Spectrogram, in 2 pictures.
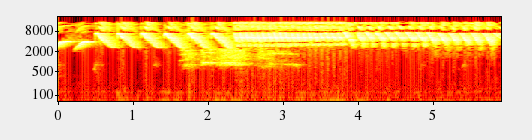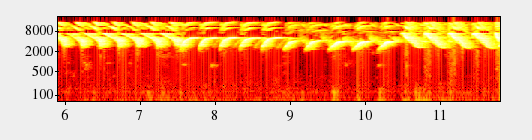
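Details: F1 Scotch Fancy canary brought from Yogyakarta to Bengkulu to serve as vocal tutor for young canaries; loud, unbroken high song of rapid repeated trills and rolling phrases, switching between buzzy and clear whistled notes with almost no pauses.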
